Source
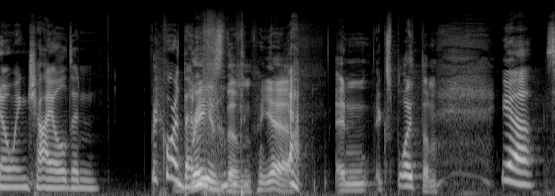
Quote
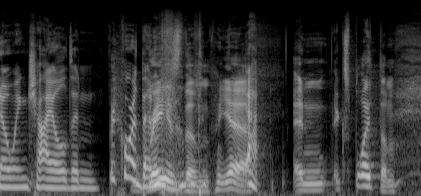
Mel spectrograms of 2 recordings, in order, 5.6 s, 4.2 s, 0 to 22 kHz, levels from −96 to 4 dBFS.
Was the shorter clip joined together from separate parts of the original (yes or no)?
yes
